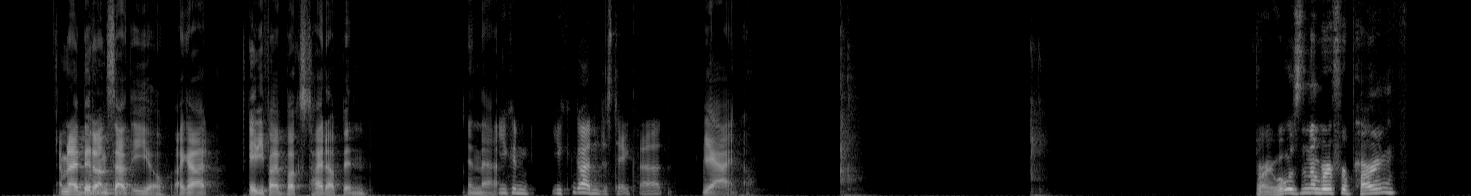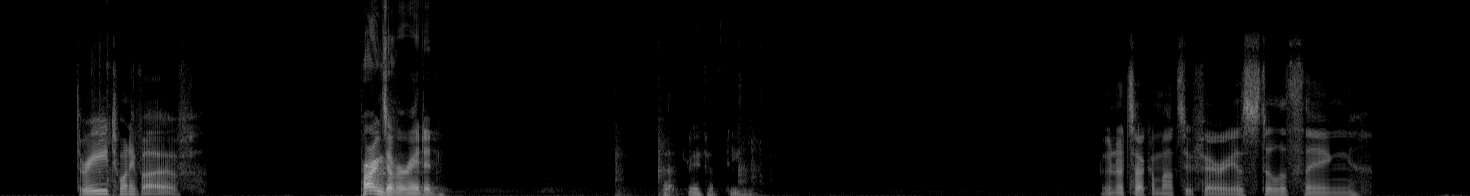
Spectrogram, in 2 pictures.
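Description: A young man talks calmly into a close microphone, in bursts with pauses.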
